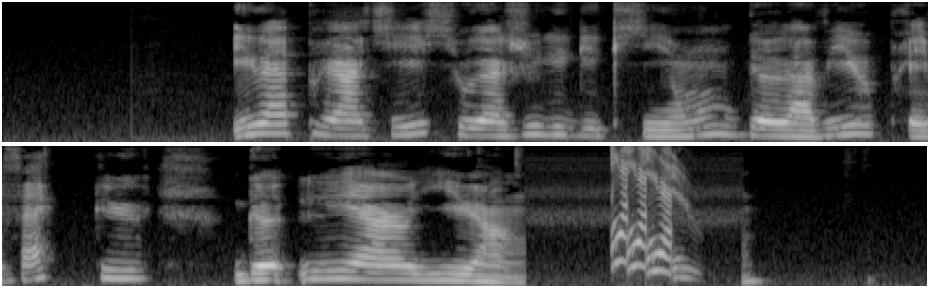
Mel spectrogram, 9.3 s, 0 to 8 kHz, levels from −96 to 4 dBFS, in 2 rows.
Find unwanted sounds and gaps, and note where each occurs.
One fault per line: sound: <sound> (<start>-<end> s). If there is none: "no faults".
sound: chirp (7.7-8.1 s)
